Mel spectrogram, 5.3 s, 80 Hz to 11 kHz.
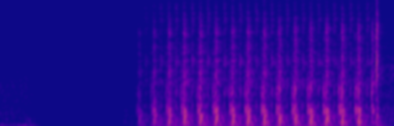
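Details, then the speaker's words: Stone-cold 1967 Ferrari 275 GTB/4 being set up for a cold start before throttle pedal linkage adjustment: steady rapid ticking at about 2.5 per second as the electric fuel pump primes; normal pump sound, then shut off. "Okay, I'm going to shut the fuel pump off so we don't have to listen to it."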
